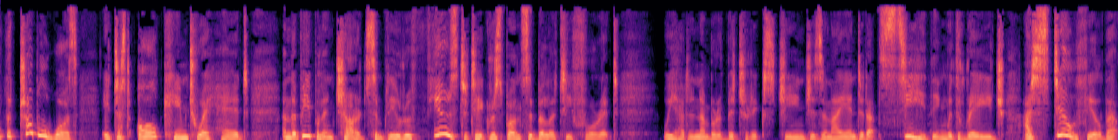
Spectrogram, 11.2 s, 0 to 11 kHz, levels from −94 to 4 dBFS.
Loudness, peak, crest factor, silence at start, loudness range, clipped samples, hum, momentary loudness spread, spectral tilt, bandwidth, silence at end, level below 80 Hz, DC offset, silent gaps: -18 LUFS; -2 dBFS; 16 dB; 0 s; 5 LU; under 0.1%; none; 9 LU; -4 dB/octave; 11 kHz; 0 s; -62 dBFS; under 0.1%; none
